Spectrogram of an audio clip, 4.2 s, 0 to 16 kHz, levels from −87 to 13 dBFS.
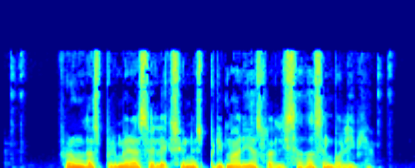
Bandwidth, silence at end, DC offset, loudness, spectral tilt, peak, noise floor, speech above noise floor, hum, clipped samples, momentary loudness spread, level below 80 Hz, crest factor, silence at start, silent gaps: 11.5 kHz; 0.45 s; under 0.1%; -19 LUFS; -5.5 dB/octave; -4 dBFS; -49 dBFS; 30 dB; none; under 0.1%; 9 LU; -48 dBFS; 14 dB; 0.6 s; none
